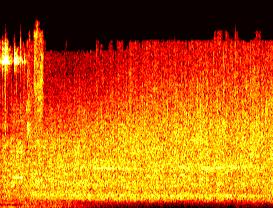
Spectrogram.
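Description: Large studio audience cheering and applauding, starting suddenly and holding steady, with a brief low rumble in the first second.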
